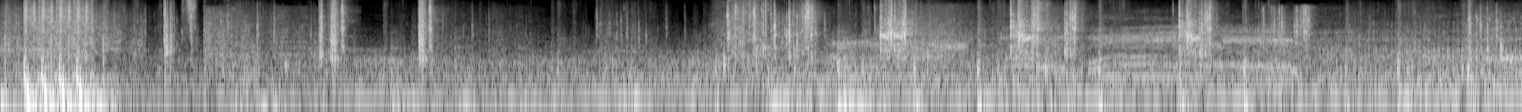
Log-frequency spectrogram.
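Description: Rifle shots crack in short bursts.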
